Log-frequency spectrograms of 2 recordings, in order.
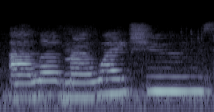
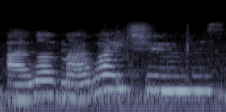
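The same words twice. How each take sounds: The two takes are said the same way.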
